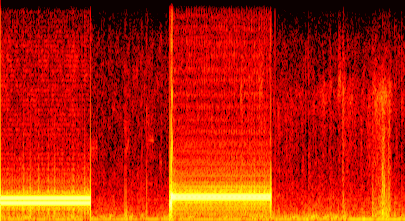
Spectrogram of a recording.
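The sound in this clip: A telephone tone plays during a call transfer: two long, steady, low-pitched tones of about two seconds each, separated by a silent gap, with the second tone slightly higher than the first.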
